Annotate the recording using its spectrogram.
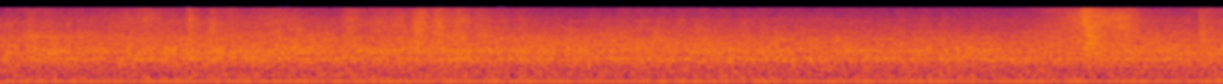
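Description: Ground beef sizzling in a skillet on the stove: a steady frying hiss over a low hum, with a brief sharp sound near the end.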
